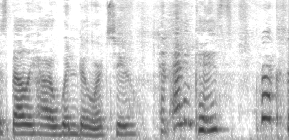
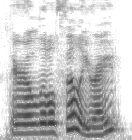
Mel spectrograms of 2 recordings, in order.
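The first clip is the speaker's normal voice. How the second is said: ordinary delivery, nothing marked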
